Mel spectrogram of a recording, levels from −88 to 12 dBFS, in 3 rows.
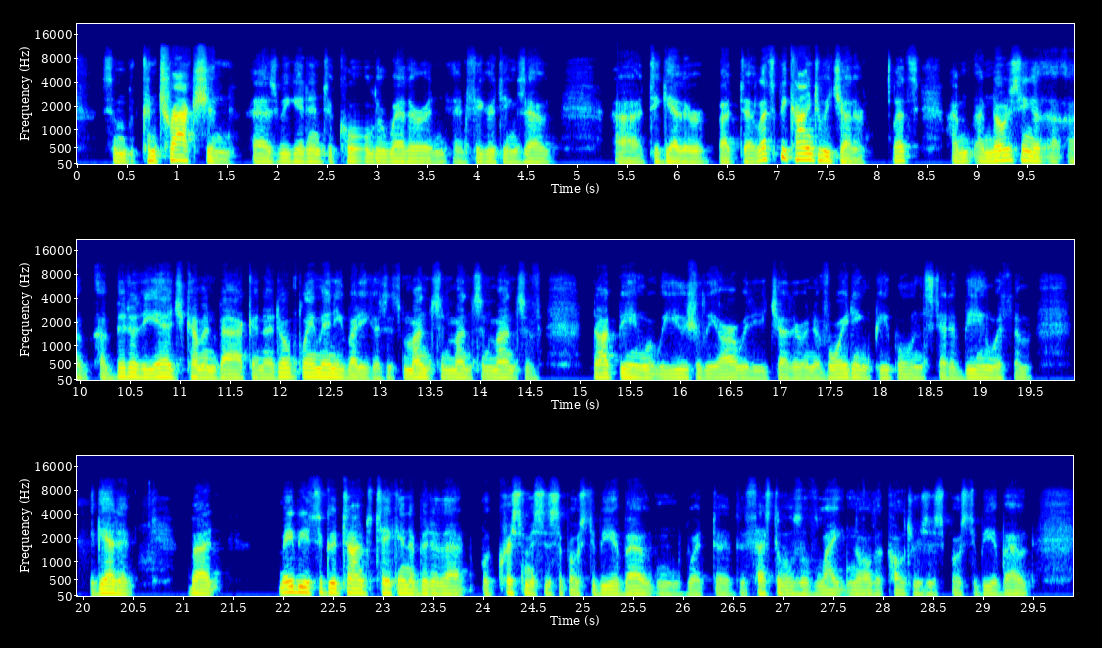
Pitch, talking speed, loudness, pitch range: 110 Hz, 210 wpm, -26 LUFS, 105-115 Hz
